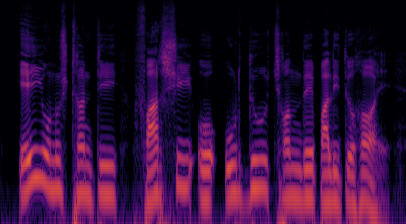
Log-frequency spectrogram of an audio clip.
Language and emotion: Bengali, neutral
